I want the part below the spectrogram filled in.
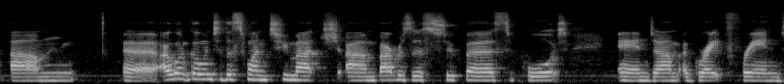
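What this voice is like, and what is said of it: Speaker's own noticeable accent. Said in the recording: “with my accent, that's probably not coming out so well”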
